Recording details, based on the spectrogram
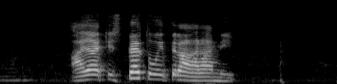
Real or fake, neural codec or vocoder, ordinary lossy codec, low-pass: fake; codec, 24 kHz, 1 kbps, SNAC; MP3, 96 kbps; 10.8 kHz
